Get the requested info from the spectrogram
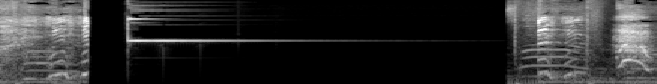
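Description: Music cuts out, and a single high bell-like ding strikes once and rings out with one clear tone, fading over about a second and a half. Music and voices come back in near the end.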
